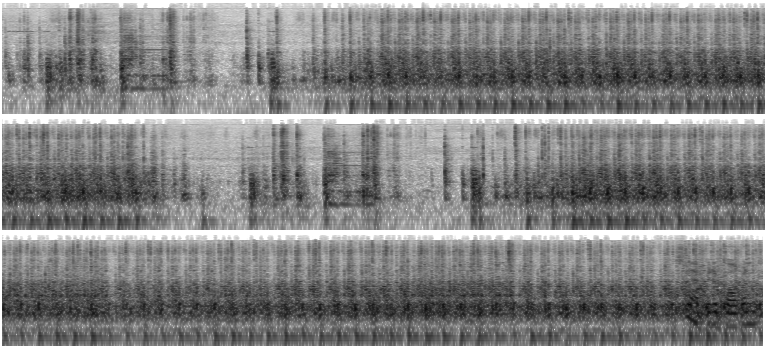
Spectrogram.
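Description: A sewing machine stitches thread art in long bursts of rapid mechanical clatter, broken by two brief pauses where it halts and restarts, running close and loud throughout.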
